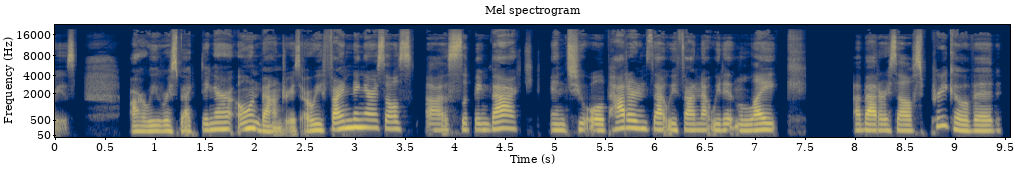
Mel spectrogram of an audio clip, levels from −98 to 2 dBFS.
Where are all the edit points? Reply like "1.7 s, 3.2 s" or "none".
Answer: 4.8 s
